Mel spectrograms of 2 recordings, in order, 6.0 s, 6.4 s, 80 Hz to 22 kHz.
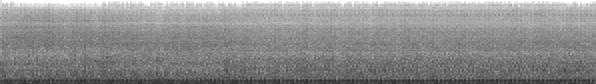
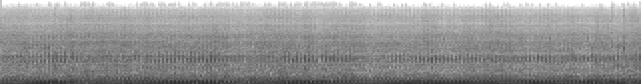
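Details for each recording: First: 1972 Triumph Bonneville 650 twin, long unridden, after finding which way the choke goes and switching it off: steady, even idle with a smooth regular beat, no stumble; normal running, new spark plugs fitted next. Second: 1972 Triumph Bonneville 650 twin, long unridden, first ride after revival: ragged, uneven beat that stumbles and won't build revs, barely quarter throttle, breaking up badly.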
